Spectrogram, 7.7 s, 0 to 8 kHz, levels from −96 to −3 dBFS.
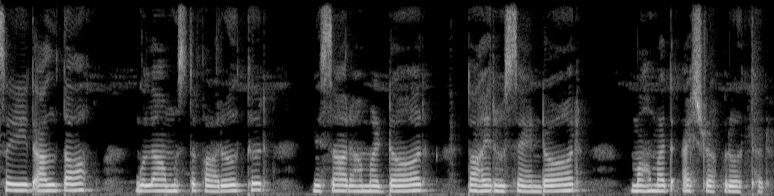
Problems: background sounds at intervals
